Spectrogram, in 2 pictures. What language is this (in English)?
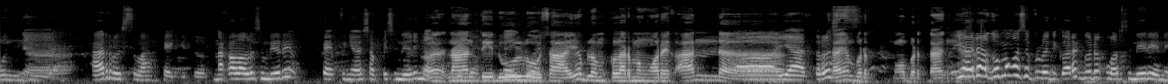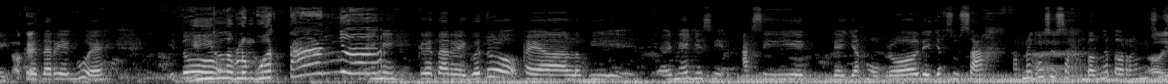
Indonesian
